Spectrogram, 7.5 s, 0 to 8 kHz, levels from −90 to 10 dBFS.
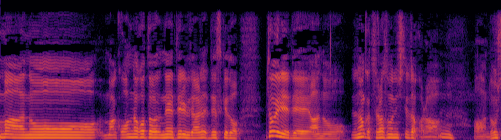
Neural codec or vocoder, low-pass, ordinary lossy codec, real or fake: none; 7.2 kHz; none; real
